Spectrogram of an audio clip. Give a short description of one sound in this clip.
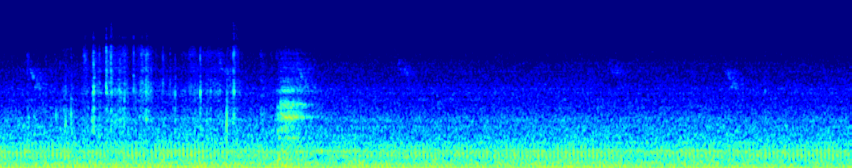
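A car engine idles nearby with a steady low rumble.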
